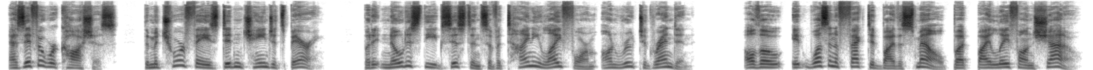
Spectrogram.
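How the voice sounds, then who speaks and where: A man's voice: high voice, no room sound, clean studio sound. A man reading scripted narration for a fantasy story. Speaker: narrator of a fantasy audio drama.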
